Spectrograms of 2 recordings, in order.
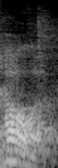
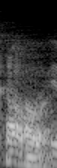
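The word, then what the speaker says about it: Koehler: It's K-O-E-H-L-E-R. – Oh, Kohler. Kohler.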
